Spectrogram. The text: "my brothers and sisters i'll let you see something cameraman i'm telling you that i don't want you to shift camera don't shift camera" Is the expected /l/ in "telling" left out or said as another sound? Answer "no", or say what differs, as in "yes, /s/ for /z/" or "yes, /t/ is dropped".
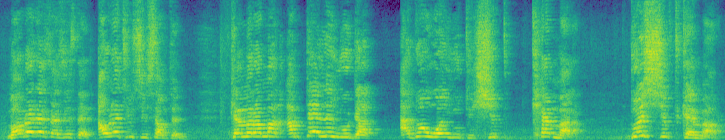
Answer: no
